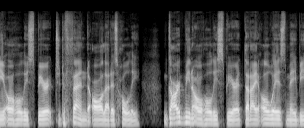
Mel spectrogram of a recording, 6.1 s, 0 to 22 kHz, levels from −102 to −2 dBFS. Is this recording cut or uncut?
cut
